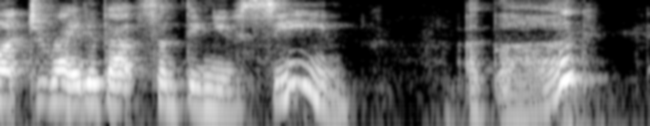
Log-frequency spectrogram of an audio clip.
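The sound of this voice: Text is read in an unforced voice.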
